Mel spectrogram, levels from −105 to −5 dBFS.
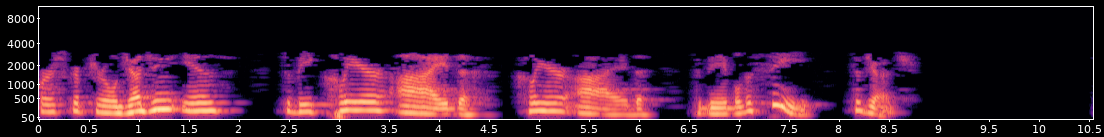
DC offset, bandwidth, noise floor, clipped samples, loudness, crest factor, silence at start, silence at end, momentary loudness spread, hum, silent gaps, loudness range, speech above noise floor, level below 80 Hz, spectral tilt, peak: under 0.1%; 3.1 kHz; under -90 dBFS; under 0.1%; -22 LUFS; 16 dB; 0 s; 2 s; 14 LU; none; 4.63-4.69 s, 7.97-8.03 s; 6 LU; over 69 dB; -54 dBFS; -14 dB/octave; -6 dBFS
